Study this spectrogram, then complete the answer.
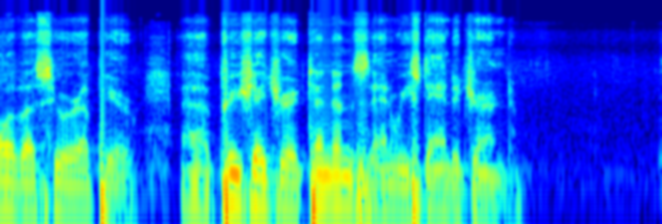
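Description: An elderly man speaks into a microphone with animation.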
